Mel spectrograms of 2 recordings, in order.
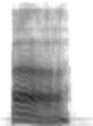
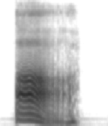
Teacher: the initial sound dropped from uh in the center of the mouth down to ah in the lower part of the mouth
